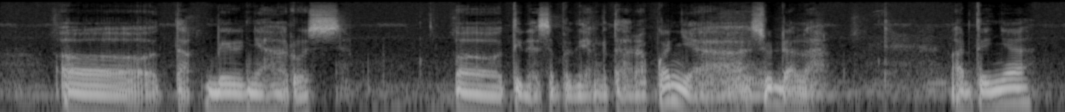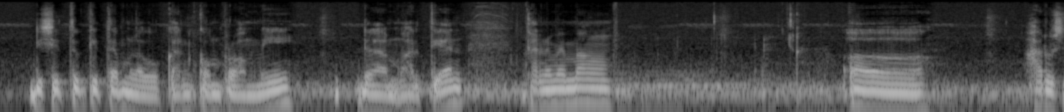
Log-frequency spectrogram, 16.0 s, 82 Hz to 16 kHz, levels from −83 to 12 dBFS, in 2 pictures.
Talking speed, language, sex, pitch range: 85 wpm, Malay, male, 95-120 Hz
